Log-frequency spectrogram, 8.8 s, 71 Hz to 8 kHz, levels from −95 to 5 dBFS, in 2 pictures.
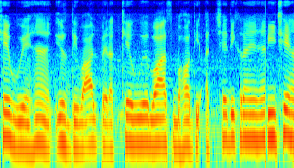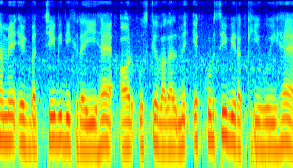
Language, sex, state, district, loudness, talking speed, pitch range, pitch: Hindi, male, Uttar Pradesh, Budaun, -19 LUFS, 225 wpm, 130-155 Hz, 140 Hz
